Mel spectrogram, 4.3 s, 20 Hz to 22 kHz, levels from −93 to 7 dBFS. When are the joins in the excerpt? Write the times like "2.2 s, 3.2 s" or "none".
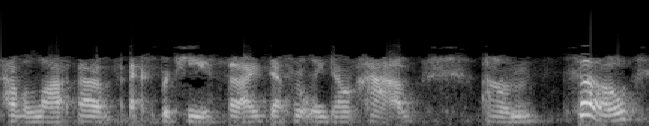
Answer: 1.9 s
